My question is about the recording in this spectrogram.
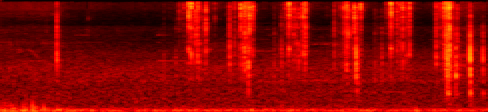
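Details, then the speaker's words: Used dual-sport dirt bike, clutch lever pulled with the engine running: dry, scratchy crackling bursts in the clutch cable, which is fraying and could snap. Cable needs replacing. "If you hear a crackling noise in the cable, that means you got to replace the cable, and this one's gonna need to be replaced."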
